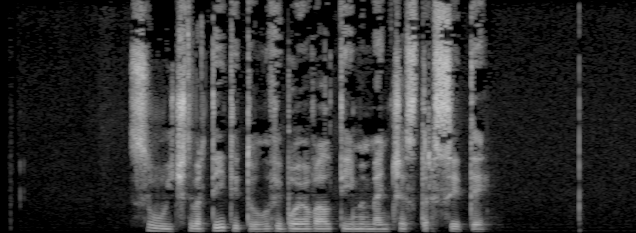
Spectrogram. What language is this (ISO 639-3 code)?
ces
